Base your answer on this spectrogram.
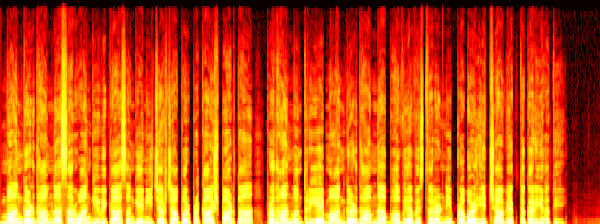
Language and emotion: Gujarati, neutral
